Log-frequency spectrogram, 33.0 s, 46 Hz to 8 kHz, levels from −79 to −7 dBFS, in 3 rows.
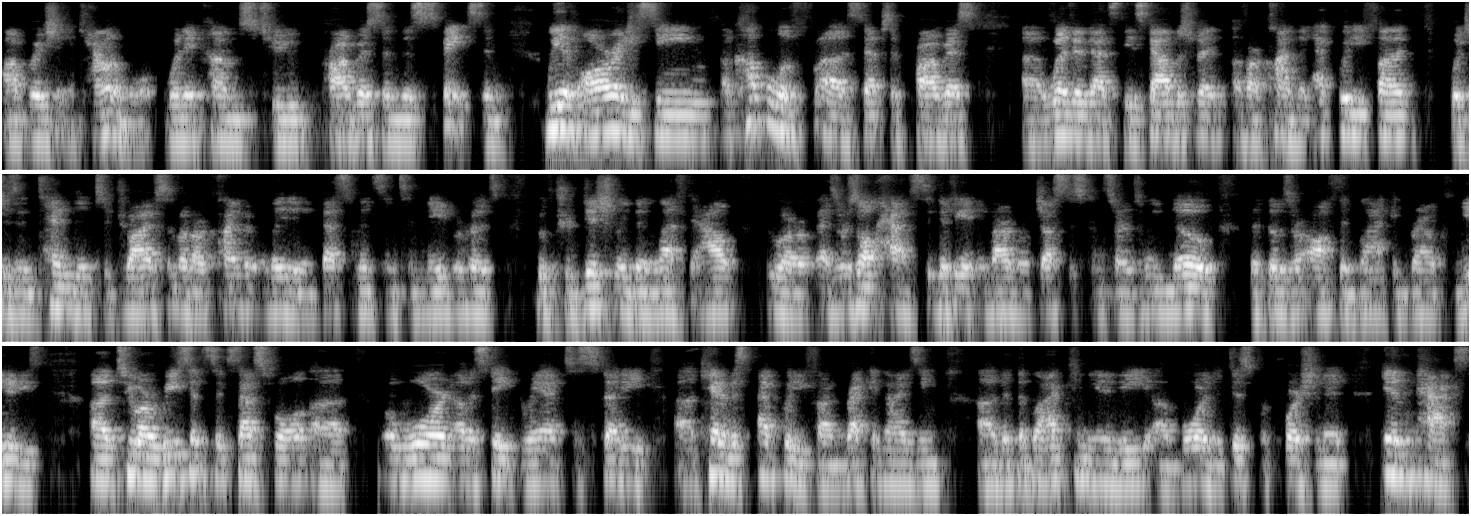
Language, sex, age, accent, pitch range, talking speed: English, male, 30-49, American, 110-125 Hz, 180 wpm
